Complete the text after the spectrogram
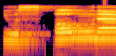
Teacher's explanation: Kita baca sin sukun dengan suara yang tipis dan seruit tajam muncul saat dibacakan qawna.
